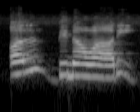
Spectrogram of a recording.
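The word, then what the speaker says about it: Dinawari: Mention है, अल जहीज, अल दिनवारी, that is अल दिनवारी, अल दिनवरी। हम लोग ऐसे लिखने के लिए किया है, अदरवाइज प्रोनाउंसिएशन में अल दिनवरी, दिनवरी।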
